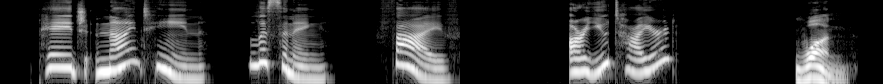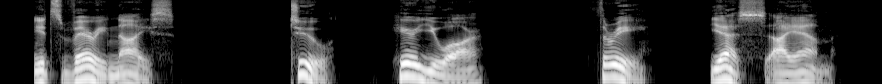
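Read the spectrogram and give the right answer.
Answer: 3: Yes, I am.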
